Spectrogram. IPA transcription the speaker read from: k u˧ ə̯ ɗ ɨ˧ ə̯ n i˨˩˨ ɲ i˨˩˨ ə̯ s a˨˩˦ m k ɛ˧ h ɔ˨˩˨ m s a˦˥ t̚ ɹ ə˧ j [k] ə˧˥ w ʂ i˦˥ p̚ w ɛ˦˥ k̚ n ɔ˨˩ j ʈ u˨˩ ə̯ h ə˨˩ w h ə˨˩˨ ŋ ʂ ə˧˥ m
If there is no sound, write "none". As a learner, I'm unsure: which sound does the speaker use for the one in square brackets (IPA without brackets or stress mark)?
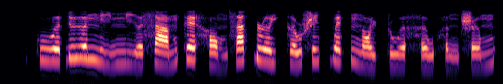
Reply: k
